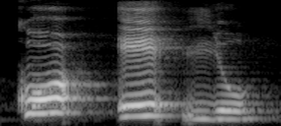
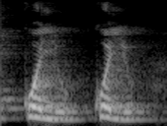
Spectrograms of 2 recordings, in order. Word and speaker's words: coelho: Percebam, coelho. Se eu falasse que existe um ditongo, eu ia falar que é colho. Percebam que ambas têm pronúncia forte. Coelho. Se eu tenho 2 vogais,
